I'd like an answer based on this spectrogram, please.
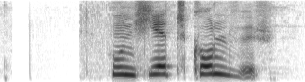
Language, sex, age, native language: Icelandic, male, 10, Icelandic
